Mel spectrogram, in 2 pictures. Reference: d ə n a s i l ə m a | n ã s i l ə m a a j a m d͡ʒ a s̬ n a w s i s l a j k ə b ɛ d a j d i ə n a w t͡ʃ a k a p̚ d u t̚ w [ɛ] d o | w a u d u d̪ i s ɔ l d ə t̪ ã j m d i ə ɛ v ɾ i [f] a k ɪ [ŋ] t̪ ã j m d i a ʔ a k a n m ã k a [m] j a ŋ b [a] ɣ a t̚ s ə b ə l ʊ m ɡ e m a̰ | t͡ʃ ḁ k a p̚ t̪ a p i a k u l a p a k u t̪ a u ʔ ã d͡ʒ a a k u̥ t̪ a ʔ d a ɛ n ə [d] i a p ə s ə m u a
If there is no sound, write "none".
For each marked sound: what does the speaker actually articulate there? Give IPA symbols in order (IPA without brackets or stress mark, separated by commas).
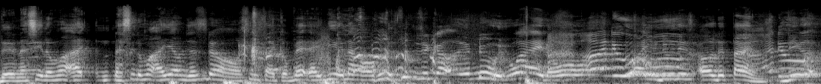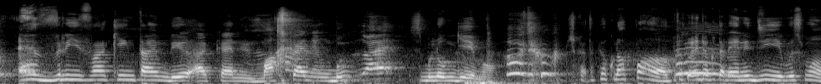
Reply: a, f, ŋ, n, ə, d͡ʒ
